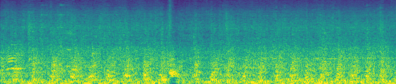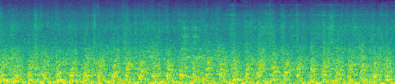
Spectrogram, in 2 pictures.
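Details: Real-world steam locomotive example showing four chuffs per revolution: steady rolling chuff with rail clickety-clack underneath, four even exhaust beats per wheel turn. Normal, healthy locomotive exhaust.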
